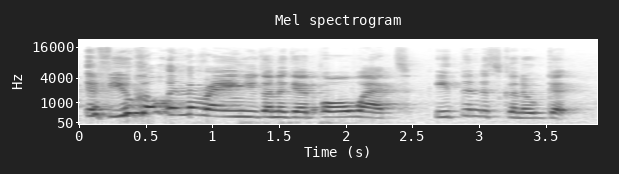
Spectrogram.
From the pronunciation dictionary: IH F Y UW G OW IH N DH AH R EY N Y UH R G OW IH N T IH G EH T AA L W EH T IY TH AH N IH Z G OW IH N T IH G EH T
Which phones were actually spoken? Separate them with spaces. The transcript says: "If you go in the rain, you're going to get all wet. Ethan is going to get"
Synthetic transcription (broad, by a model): IH F Y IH G OW IH N DH AH R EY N Y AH R G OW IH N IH G EH T AA L W EH T IY T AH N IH S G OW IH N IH G EH T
